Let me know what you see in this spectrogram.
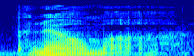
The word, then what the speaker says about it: pneuma: That's P-N-E-U-M-A. Pneuma. Now, a lot of you call it pneuma, but there's no silent letters in the Koine Greek. So, no great Greek would say pneuma. He said pneuma.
